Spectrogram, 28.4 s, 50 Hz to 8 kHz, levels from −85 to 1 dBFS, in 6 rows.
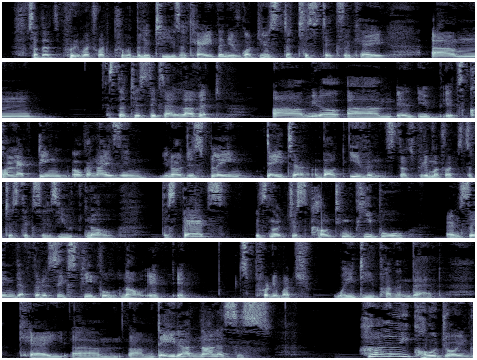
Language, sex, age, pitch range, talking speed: English, male, 20-39, 95-120 Hz, 145 wpm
